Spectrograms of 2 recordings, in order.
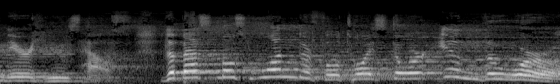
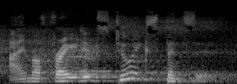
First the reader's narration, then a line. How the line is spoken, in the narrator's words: said his mother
